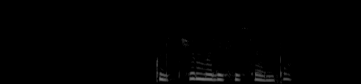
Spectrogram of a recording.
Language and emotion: Russian, neutral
